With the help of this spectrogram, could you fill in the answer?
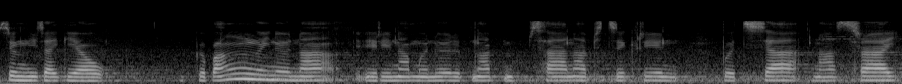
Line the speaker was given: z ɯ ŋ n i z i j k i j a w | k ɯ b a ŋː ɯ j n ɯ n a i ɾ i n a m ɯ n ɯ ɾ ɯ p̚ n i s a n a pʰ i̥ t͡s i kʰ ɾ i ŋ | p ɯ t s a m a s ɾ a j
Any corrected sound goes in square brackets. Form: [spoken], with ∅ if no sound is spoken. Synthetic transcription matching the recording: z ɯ ŋ n i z [a] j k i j a w | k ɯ b a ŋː ɯ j n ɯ n a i ɾ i n a m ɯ n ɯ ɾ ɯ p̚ n [a] s a n a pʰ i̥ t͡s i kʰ ɾ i [n] | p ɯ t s a [n] a s ɾ a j

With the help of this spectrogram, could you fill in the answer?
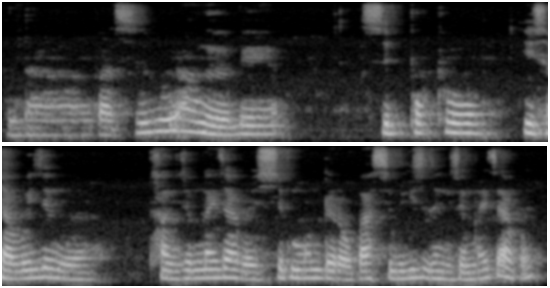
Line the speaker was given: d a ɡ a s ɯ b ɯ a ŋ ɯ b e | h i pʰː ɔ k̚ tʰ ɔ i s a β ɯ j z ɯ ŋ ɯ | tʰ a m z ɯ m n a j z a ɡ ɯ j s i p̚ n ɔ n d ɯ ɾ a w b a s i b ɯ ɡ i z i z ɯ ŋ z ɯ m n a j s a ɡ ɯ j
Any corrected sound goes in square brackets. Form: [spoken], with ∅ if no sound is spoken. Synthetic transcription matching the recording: d a ɡ a s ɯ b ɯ a ŋ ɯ b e | [s] i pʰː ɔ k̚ tʰ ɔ i s a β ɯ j z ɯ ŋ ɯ | tʰ a [ŋ] z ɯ m n a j z a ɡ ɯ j s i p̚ [m] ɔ n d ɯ ɾ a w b a s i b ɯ ɡ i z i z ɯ ŋ z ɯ m n a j [z] a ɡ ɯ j

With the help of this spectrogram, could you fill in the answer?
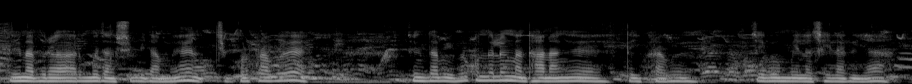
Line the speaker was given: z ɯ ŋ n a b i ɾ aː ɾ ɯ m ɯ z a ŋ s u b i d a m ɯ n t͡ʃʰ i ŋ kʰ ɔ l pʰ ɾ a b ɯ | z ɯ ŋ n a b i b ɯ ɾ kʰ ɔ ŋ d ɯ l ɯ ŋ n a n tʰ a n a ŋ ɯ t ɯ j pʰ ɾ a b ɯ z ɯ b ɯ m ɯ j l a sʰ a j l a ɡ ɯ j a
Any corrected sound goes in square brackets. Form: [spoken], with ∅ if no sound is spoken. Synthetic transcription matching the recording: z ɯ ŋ n a b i ɾ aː ɾ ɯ m ɯ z a ŋ s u b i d a m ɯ n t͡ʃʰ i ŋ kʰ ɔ l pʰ ɾ a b ɯ | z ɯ ŋ [d] a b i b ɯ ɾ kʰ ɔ [n] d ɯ l ɯ ŋ n a n tʰ a n a ŋ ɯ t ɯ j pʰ ɾ a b ɯ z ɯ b ɯ m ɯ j l a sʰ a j l a ɡ ɯ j a

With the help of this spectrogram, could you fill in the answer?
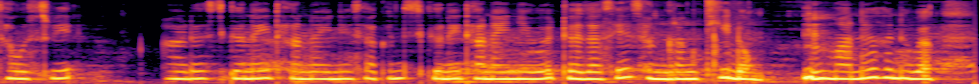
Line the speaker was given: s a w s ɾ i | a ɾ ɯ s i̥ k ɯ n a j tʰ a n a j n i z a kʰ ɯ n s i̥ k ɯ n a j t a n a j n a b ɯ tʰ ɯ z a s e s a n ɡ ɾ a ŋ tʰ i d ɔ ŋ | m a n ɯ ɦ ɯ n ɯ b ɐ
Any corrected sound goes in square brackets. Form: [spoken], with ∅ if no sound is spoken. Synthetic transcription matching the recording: s a w s ɾ i | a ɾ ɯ s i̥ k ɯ n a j tʰ a n a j n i [s] a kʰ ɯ n s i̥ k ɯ n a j [tʰ] a n a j n [i] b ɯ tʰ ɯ z a s e s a [ŋ] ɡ ɾ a ŋ tʰ i d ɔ ŋ | m a n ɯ ɦ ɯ n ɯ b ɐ

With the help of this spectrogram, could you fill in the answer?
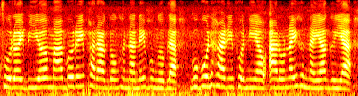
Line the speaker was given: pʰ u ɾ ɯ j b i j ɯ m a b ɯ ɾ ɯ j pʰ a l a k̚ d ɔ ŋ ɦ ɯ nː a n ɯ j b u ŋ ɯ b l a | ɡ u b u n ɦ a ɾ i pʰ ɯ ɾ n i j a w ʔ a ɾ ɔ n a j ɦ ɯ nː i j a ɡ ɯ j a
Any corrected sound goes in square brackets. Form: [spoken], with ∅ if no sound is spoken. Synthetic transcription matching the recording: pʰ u ɾ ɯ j b i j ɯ m a b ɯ ɾ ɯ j pʰ a [ɾ] a k̚ d ɔ ŋ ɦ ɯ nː a n ɯ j b u ŋ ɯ b l a | ɡ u b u n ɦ a ɾ i pʰ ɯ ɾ n i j a w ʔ a ɾ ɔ n a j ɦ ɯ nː [a] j a ɡ ɯ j a

